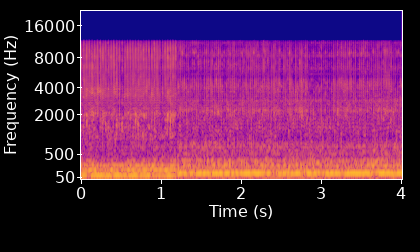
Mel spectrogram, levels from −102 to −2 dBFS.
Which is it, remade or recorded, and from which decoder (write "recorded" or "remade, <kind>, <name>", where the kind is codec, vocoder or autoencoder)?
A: remade, vocoder, BigVGAN v2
